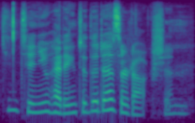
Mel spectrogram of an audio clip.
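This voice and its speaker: A woman's voice: on the high side, quick pace. A woman streaming a video game, muttering casual commentary to herself as she plays.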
